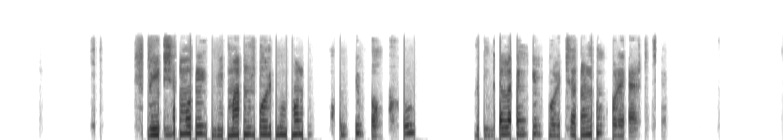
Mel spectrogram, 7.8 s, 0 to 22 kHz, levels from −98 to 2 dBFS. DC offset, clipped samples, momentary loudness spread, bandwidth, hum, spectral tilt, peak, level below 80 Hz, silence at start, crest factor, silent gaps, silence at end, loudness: under 0.1%; under 0.1%; 18 LU; 7.8 kHz; none; -6 dB/octave; -6 dBFS; -58 dBFS; 1.35 s; 22 dB; 3.22-3.30 s, 3.85-3.89 s, 4.28-4.74 s; 1.25 s; -26 LUFS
